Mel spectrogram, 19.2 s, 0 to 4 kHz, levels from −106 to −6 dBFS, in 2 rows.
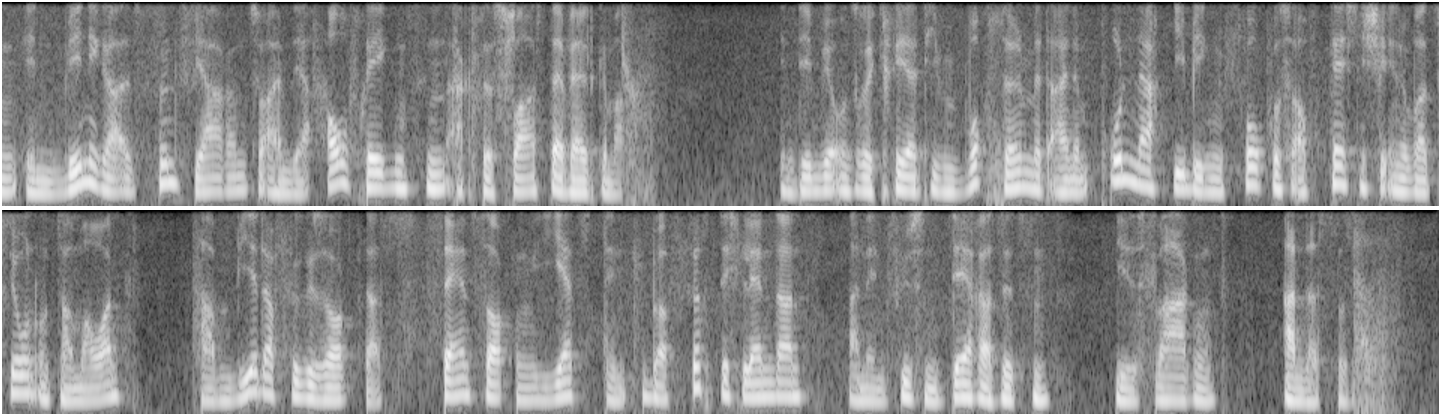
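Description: Sound chopped by the voice detector, 0.92 to 5.2 s: the sender's voice detector likely kept switching transmission off and on. Across this stretch, 1.56 s of quiet speech and word edges is swapped for comfort noise, so the speech turns choppy with comfort noise between the fragments.

Sound dropped by the voice detector, 6.58 to 6.68 s, between "wir unsere kreativen" and "mit einem": the detector likely mistook a soft stretch of speech for background and stopped sending. A 100 ms patch of steady comfort noise fills the gap, and 60 ms of speech is lost.

Sound chopped by the voice detector returns three more times, each likely caused by the detector toggling again. From 8.44 to 12.54 s, 1.22 s is replaced. From 13.5 to 15.74 s, ending just before "derer sitzen", 0.48 s is replaced. From 16.62 to 19.16 s, after "derer sitzen", 1.47 s is replaced. Each stretch has the same stuttering alternation between real speech, band-limited to about 4 kHz by the call codec, and synthetic noise.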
